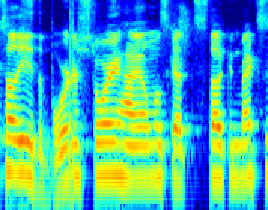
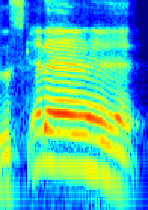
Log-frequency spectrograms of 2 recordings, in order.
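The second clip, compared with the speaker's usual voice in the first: cousin's catchphrase; 5 semitones higher than usual. Retold or imitated. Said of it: "She loves saying, she says".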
